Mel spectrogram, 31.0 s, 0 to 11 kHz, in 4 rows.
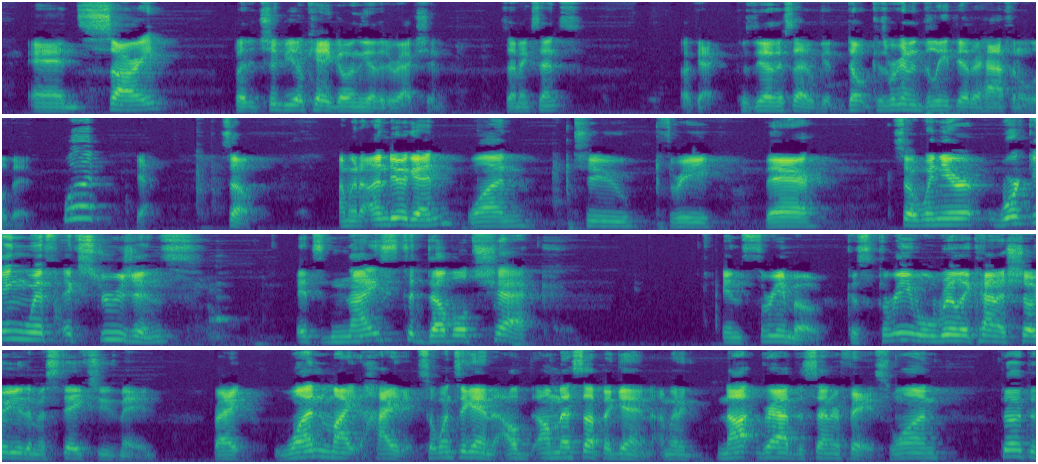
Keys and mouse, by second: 11.2 super+z, 25.2 1, 27.4 click, 28.4 click.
